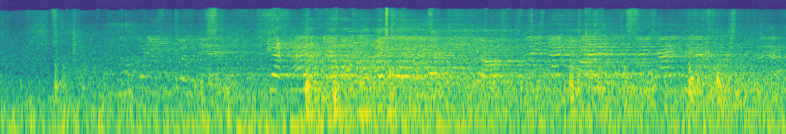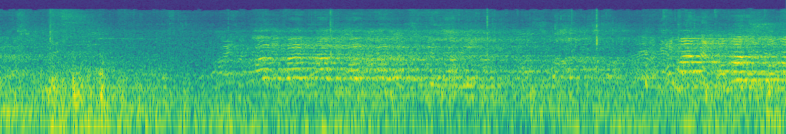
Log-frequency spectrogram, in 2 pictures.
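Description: A crowd of spectators shouts and calls out in a large echoing hall.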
